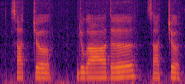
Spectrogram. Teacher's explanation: ਚਚ ਨੂੰ ਥੋੜਾ ਜਿਹਾ ਲੰਬਾ ਲੈ ਕੇ ਜਾਣਾ ਹੈ ਸੱਚ ਚ ਨੂੰ ਭਾਰਾ ਰੱਖਣਾ ਹੈ ਥੋੜਾ ਜਿਹਾ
